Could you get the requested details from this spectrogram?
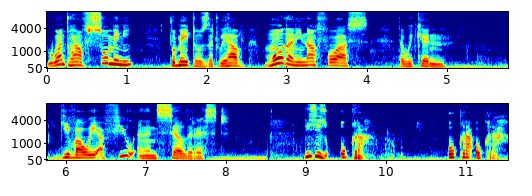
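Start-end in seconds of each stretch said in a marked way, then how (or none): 9.0-11.4 put-on Nigerian English accent. Showing the field in a video, naming a plant in a Nigerian accent. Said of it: "I'm using a Nigerian accent".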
